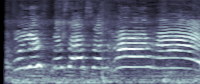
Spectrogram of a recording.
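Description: A high-pitched voice calling out in a few short syllables, then holding one long note that falls away at the end.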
